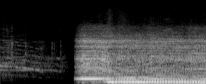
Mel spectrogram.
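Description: Faint room sound fades to a brief dead silence at an edit, then, just under a second in, a loud low distorted note from an amplified electric guitar rings out and is held steady.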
